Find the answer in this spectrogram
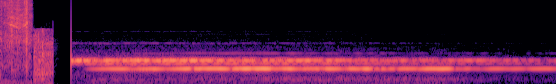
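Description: Logo-intro sound effect: the tail of a loud swoosh dies away in the first half second, then a steady ringing tone of several pitches together starts and is held, slowly fading.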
